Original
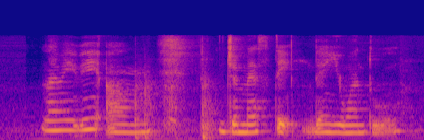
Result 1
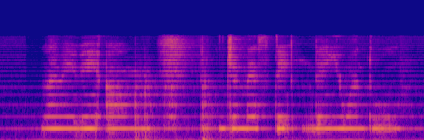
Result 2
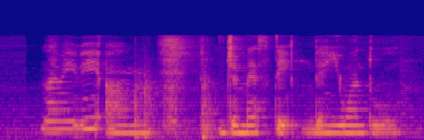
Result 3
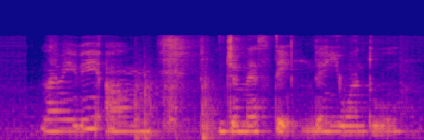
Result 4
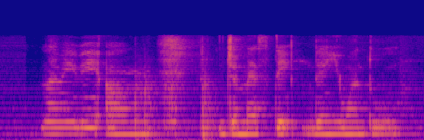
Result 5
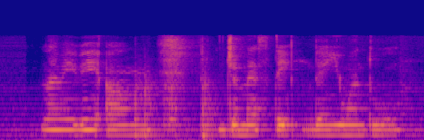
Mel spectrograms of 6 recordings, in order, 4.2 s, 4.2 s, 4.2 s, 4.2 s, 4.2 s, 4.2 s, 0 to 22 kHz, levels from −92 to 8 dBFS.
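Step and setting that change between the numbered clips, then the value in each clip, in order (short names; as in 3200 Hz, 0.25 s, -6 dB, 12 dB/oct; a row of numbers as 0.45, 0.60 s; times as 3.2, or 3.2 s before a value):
robotiser, frequency: 340, 110, 84, 180, 150 Hz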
